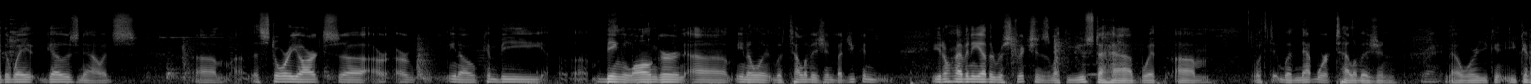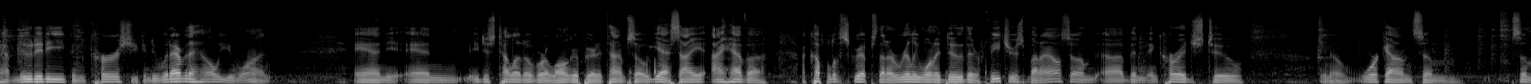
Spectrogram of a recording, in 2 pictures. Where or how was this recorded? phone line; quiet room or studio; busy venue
busy venue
